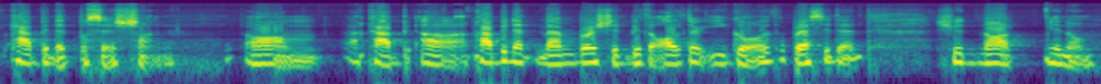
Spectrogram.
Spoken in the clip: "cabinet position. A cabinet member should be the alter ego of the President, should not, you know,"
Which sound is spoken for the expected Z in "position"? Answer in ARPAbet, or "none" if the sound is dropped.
S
